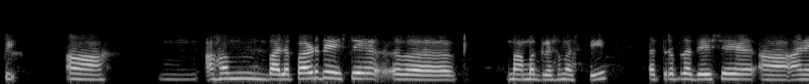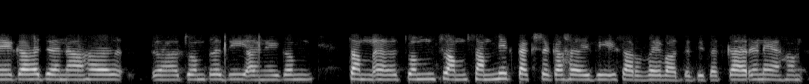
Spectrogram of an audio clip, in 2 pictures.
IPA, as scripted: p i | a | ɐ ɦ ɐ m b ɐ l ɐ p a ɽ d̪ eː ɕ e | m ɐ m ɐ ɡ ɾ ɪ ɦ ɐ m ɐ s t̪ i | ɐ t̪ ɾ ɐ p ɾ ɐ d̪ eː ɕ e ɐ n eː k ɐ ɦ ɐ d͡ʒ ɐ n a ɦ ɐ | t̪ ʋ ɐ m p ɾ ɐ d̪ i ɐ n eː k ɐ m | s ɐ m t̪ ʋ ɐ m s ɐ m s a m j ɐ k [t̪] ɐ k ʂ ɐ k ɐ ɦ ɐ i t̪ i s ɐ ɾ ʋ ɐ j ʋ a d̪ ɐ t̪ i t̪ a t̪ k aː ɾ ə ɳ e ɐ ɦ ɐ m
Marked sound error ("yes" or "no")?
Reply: no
